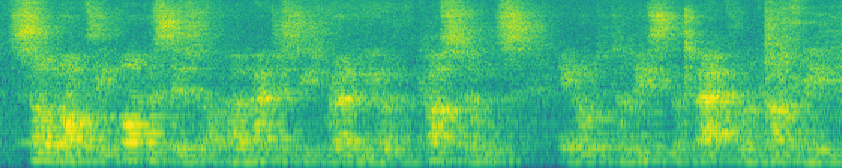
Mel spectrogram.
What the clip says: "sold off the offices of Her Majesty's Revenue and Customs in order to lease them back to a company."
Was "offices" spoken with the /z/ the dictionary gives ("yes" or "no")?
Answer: yes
